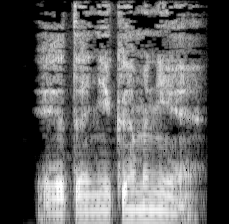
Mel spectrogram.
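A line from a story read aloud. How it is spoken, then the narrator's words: Barely audible objection. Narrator (Russian): возразил пленный едва слышно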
